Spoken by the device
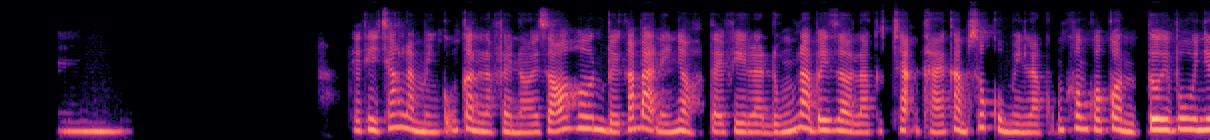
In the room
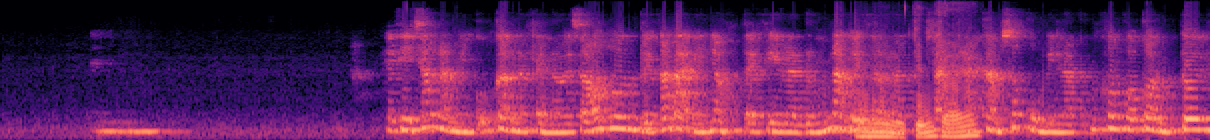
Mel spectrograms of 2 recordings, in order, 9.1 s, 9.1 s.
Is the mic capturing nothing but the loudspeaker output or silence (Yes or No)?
No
